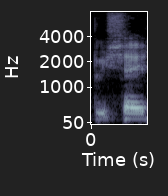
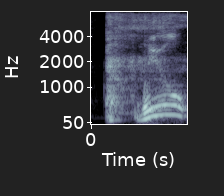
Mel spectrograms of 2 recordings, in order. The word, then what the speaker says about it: Boucher: So, like, I relate to that, but Buché just sounds fancy and French. I love it. I've been saying it wrong this whole time. I've been been like boer will boer. The artistic interpretation of it just totally valid.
